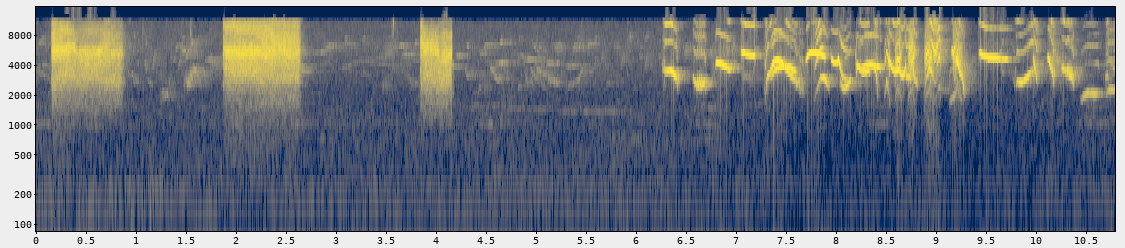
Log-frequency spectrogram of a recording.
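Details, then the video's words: Oriental magpie-robin singing as a lure for rival birds: three loud hissing bursts of noise open the recording, then after a quiet gap comes a lively stream of quick, varied whistled and twisting notes. "PANCINGAN- BURUNG KACER TERBAIK AMPUH MERANGSANG EMOSI KACER LAIN BIAR TAMBAH GACOR"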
